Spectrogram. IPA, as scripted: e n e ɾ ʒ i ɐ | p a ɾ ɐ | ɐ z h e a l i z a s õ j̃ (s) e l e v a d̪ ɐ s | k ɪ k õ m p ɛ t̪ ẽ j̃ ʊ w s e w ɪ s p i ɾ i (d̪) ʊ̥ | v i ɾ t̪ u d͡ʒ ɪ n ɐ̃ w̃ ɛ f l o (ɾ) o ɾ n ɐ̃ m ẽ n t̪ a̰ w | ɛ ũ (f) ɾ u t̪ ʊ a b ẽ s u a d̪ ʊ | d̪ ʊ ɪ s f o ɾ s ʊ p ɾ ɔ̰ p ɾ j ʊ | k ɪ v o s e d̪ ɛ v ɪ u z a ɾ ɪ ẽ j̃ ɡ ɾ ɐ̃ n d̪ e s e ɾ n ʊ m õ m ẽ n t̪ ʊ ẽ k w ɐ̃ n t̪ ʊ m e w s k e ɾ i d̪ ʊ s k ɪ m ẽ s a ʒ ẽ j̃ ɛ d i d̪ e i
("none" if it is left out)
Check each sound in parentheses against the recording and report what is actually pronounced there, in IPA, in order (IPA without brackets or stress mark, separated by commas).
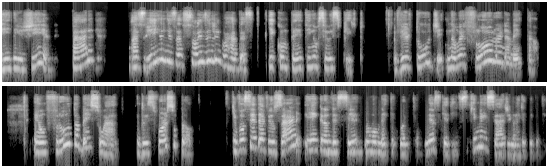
z, t̪, ɾ, f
